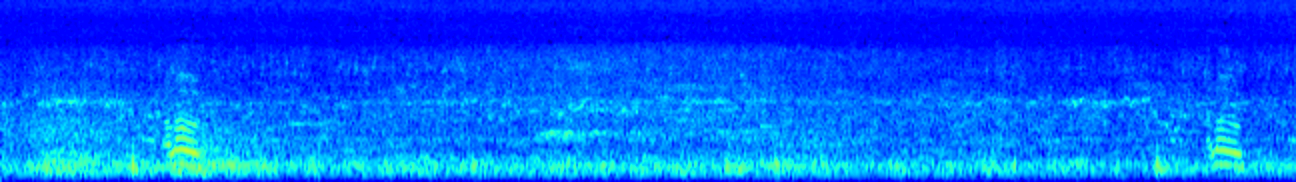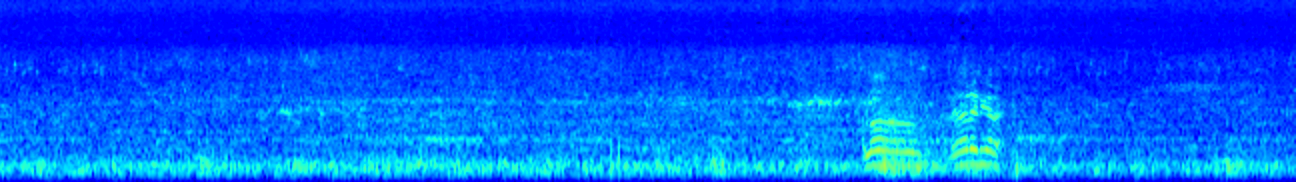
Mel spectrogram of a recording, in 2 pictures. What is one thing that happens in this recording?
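A fairground ride rumbles steadily as it turns.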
